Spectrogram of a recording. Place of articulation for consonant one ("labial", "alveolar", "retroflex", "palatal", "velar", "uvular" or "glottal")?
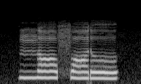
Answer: alveolar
